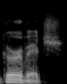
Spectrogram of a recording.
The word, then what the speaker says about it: Gervich: Let me first and say welcome to the Gervich. Am I pronouncing that right? I should have asked you off the air. Yeah, just, plain and simple. No, All but right. Gervich is correct.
